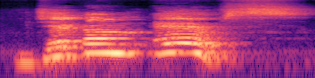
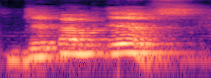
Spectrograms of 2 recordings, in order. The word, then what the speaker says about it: jackanapes: এর ইংরেজি হবে জ্যাকাম এপস। দেখে নাও, বানানটা দেখে নাও, JACKANAPES, জ্যাকাম এপস।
